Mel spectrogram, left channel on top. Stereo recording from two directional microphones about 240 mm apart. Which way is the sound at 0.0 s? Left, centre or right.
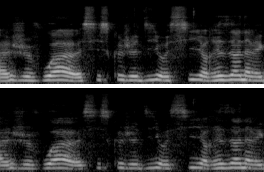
Left.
